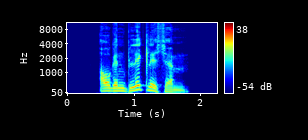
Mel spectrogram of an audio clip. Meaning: strong dative masculine/neuter singular of augenblicklich
- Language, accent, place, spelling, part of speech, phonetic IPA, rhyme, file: German, Germany, Berlin, augenblicklichem, adjective, [ˌaʊ̯ɡn̩ˈblɪklɪçm̩], -ɪklɪçm̩, De-augenblicklichem.ogg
